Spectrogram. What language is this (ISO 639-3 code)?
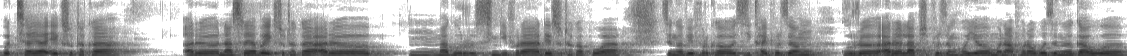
brx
